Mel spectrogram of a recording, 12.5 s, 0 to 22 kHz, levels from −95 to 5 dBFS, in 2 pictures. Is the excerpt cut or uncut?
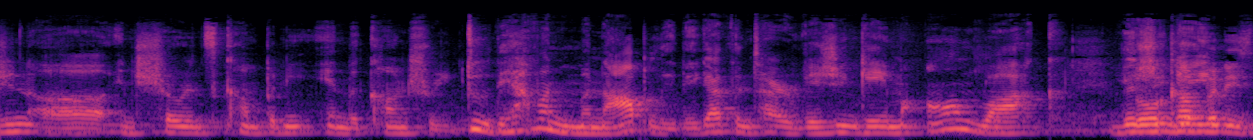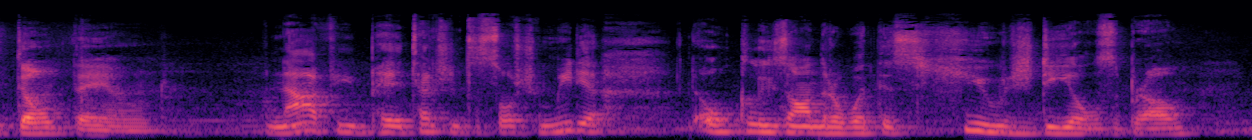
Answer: cut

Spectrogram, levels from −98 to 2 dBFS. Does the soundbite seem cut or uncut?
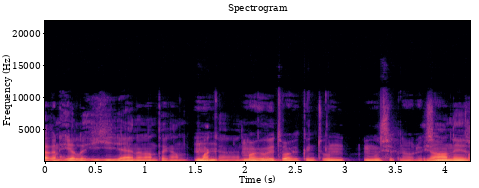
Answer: uncut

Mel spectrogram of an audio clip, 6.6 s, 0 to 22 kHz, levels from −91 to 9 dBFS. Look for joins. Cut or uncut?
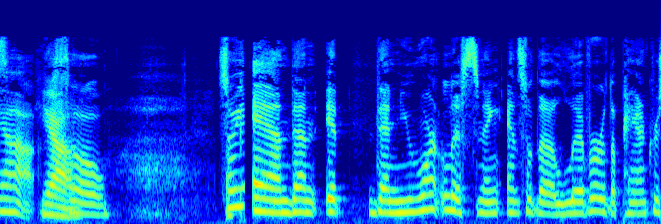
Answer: cut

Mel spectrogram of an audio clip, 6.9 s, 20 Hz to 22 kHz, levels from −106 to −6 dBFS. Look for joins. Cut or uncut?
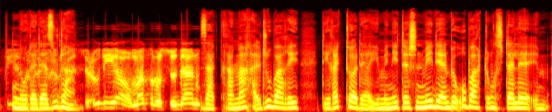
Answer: uncut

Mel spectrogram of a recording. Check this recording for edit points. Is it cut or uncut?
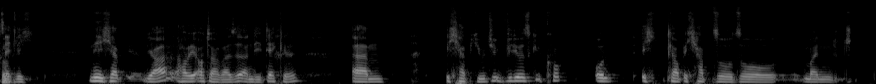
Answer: cut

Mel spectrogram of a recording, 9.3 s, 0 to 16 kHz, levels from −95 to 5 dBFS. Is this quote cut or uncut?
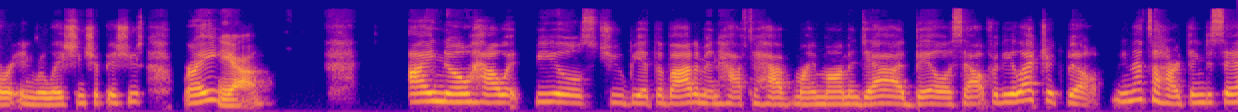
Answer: cut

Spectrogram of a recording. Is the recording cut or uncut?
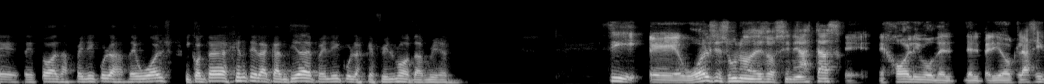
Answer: cut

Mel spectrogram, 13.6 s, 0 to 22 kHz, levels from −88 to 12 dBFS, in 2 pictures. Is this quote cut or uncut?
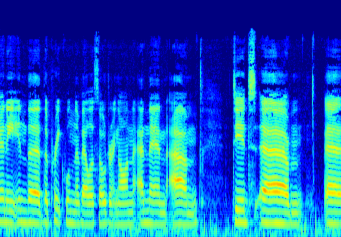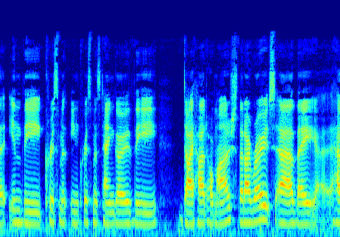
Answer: uncut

